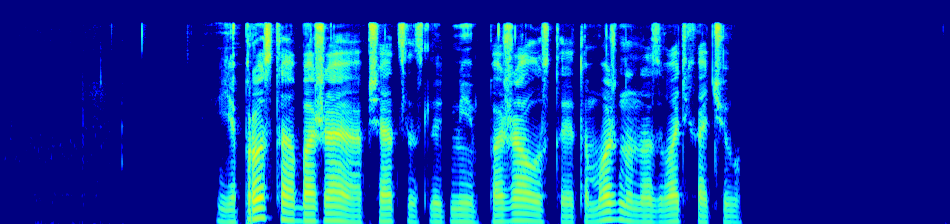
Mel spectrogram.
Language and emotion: Russian, sad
